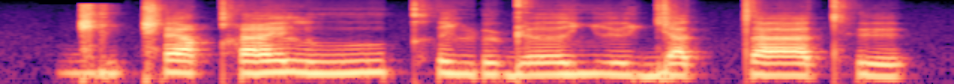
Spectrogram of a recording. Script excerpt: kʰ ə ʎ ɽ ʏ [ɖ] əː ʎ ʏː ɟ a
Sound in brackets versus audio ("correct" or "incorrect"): correct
